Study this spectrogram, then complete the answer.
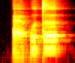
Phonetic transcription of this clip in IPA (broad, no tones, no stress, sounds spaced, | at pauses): æ̰ p ʊ t ə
